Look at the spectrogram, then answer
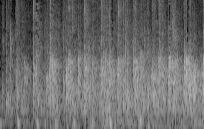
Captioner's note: applause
